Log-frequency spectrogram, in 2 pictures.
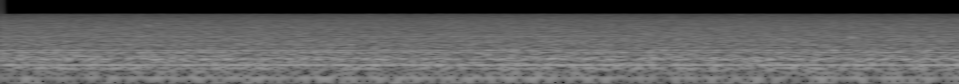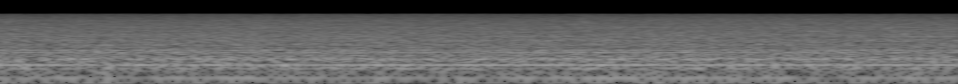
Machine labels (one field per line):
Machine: pump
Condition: normal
